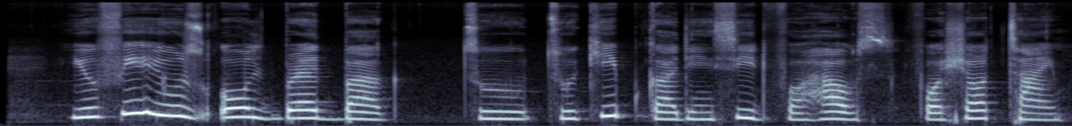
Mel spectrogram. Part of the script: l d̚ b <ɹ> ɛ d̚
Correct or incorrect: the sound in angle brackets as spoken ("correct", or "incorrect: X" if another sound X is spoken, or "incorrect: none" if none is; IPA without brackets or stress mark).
correct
